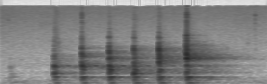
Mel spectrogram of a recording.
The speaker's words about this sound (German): Der Herr klopft an.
